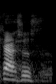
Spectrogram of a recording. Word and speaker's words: Cassius: Yeah, do you say it Cassius or Cassius? Cassius. Nice, yeah.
